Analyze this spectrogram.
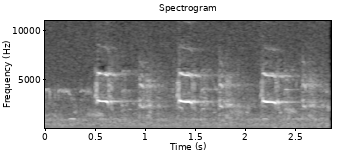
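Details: A group of Arrow-marked Babblers along a cleared fire break during a sunrise safari gives harsh, rasping, overlapping raucous chatter in bursts roughly every second, with a faint low hum behind.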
